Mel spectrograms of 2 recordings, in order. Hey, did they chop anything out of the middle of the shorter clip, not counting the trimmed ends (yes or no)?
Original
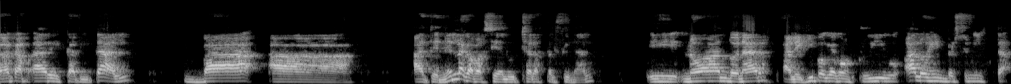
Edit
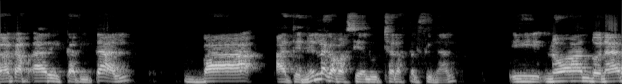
yes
